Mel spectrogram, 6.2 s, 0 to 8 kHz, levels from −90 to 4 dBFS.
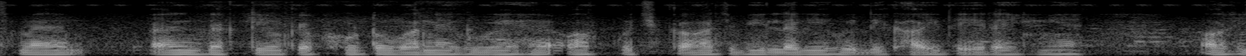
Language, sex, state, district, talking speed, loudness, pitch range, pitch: Hindi, male, Chhattisgarh, Rajnandgaon, 190 wpm, -37 LUFS, 95-105 Hz, 100 Hz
